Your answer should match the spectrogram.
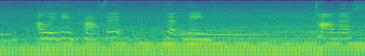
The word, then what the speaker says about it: Thomas: so I started saying Thomas and my companion she was she's from California and she told me that sister you don't really pronounce th in names and I'm like okay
